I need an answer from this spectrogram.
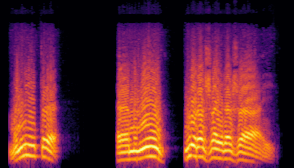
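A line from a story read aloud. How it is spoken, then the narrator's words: Encouraging amid laughter. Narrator (Russian): подбодрил цыган под хохоток приятелей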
